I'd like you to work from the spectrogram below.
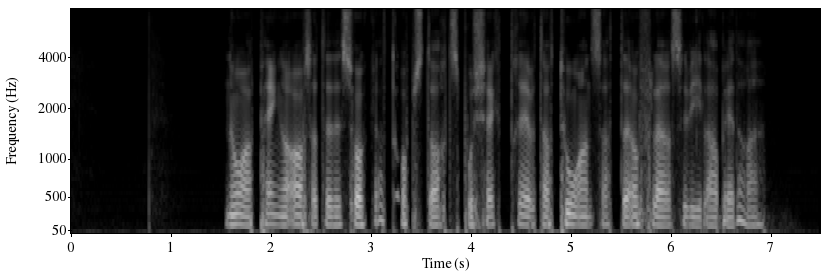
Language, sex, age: Norwegian, male, 25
